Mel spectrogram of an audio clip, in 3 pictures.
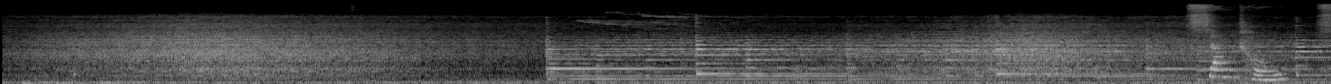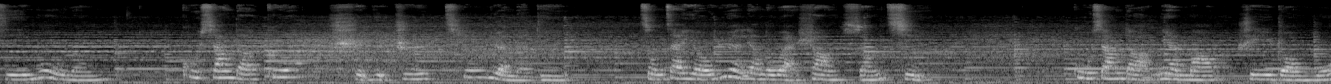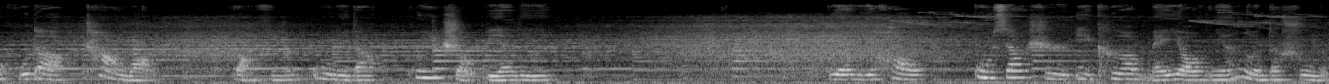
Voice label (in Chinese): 童声朗诵; 席慕蓉乡愁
